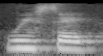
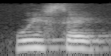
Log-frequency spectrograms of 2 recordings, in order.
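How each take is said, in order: The two takes are said the same way.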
